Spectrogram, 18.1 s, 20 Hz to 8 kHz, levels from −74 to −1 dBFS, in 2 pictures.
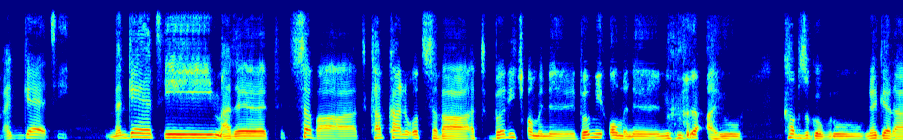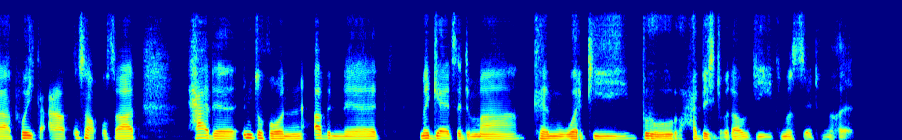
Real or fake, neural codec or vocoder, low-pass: fake; codec, 16 kHz, 1.1 kbps, Voila-Tokenizer; 7.2 kHz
